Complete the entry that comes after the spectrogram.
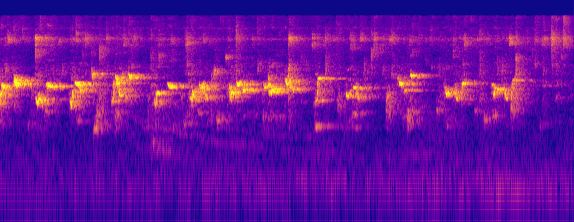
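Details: Sooty-headed bulbul song played as a lure to get other birds singing; bubbly, liquid phrases of falling and rising whistled notes, repeated about every second in a lively chatter, faint low hum beneath.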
